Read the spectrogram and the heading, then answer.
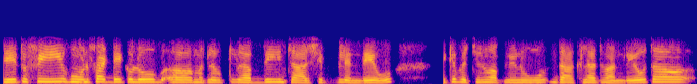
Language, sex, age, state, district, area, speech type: Punjabi, female, 30-45, Punjab, Kapurthala, urban, conversation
